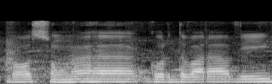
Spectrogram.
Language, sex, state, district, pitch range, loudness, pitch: Punjabi, male, Punjab, Kapurthala, 120-125 Hz, -13 LUFS, 125 Hz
